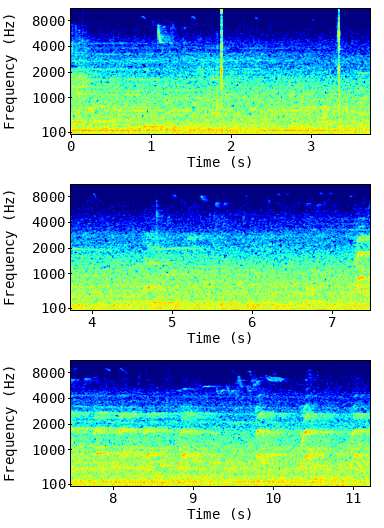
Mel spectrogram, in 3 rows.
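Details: A European green woodpecker in Tivoli landscape park, Ljubljana, on 15 December 2022 gives a fast, ringing series of laughing notes in the second half, over a steady low traffic-like rumble with two sharp clicks early on.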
